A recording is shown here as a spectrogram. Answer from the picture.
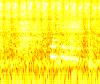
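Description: Steel scraper blade in a two-handled wooden holder drawn over a clamped piece of water buffalo horn: faint, dry scraping made of quick repeated strokes, as the horn is smoothed and thinned.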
